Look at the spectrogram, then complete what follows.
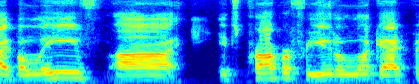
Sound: audio distortion

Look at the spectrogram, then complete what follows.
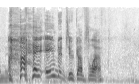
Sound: laughs

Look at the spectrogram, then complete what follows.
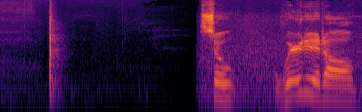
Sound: hand thwacking

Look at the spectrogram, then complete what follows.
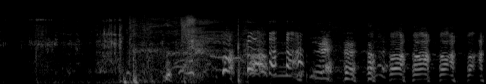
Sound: laughter

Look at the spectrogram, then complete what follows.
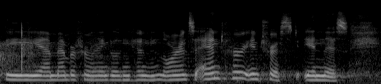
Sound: applause

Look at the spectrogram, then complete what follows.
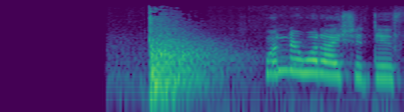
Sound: door slam

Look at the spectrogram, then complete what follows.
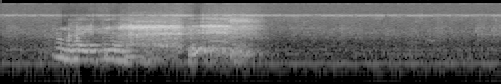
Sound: crying

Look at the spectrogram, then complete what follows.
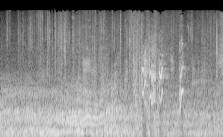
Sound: squeals

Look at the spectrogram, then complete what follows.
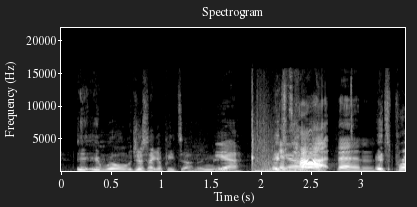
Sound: explosion sound

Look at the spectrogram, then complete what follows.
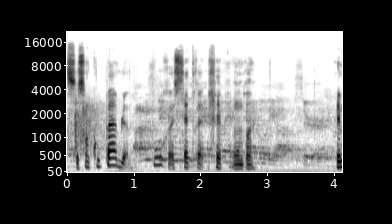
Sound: applause

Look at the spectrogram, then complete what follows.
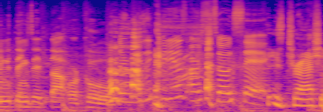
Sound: laughs

